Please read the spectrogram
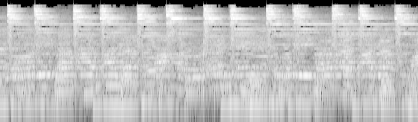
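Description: A group singing a Hindu devotional bhajan together, with tabla drums and bright metallic cymbal strokes keeping a beat of about two a second.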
